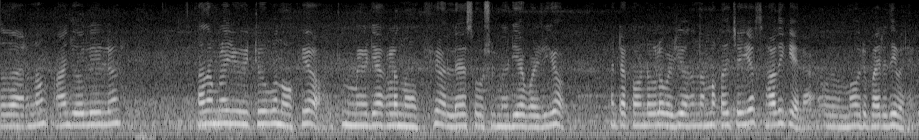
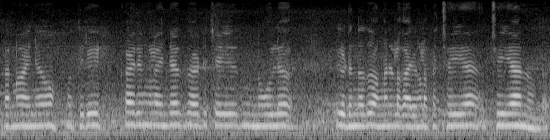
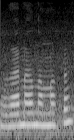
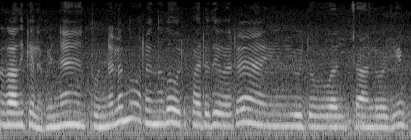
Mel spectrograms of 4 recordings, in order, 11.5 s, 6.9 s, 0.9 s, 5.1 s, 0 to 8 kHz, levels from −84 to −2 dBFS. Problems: constant background noise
